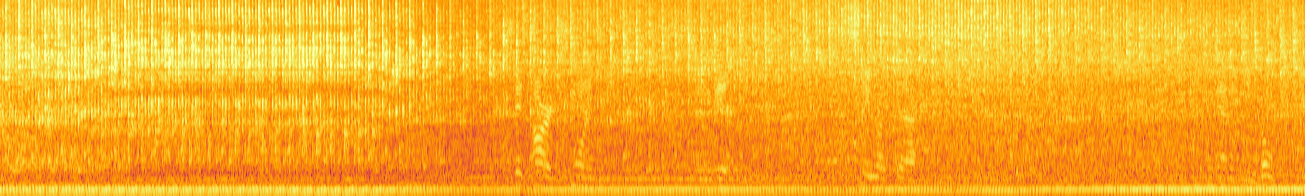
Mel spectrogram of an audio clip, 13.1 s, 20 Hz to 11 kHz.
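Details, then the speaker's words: Ford 600 tractor after work on the tractor: deep, steady, even idle with no knocks or misses; sounds healthy. "uh got the old trusty fluke and uh let's listen this baby purr and we'll check make sure we get some output voltage"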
